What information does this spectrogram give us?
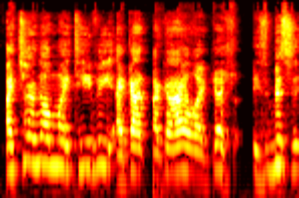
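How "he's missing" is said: normal talking voice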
